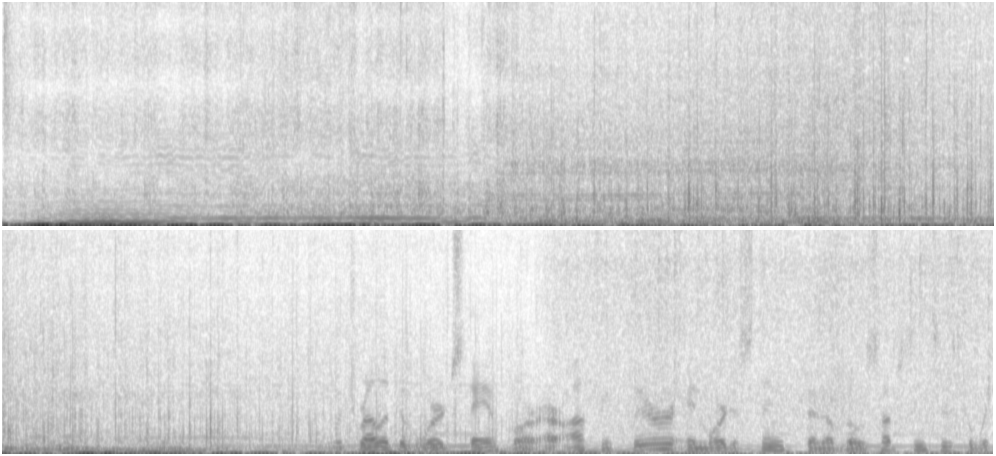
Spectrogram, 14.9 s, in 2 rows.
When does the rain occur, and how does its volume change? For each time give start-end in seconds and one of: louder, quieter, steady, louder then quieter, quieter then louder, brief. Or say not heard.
0.0-14.8 louder then quieter.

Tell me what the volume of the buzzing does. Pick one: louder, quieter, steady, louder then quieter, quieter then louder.
quieter.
